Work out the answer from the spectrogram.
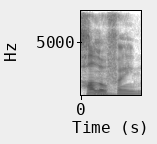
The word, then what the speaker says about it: Hollowfame: It's Hollowfame, like hollow.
